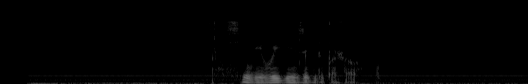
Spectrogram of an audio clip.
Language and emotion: Russian, neutral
